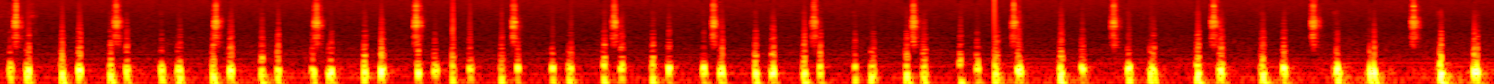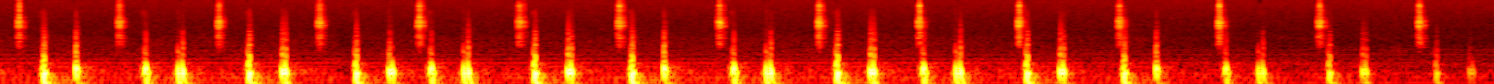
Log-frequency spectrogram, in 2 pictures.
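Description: Heartbeat sound effect: loud, regular lub-dub double thumps, about one a second, over a steady low hum.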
